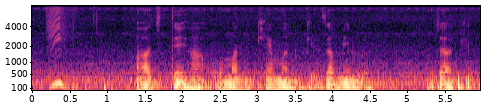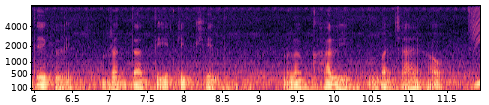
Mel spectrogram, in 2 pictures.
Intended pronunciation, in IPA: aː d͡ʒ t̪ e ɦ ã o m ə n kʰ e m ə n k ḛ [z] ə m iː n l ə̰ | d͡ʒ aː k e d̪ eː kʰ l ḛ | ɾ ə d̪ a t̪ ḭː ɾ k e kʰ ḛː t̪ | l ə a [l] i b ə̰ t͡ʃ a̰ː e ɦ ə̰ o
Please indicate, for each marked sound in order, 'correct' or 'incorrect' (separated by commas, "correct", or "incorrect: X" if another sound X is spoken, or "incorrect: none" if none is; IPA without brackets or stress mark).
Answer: correct, correct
